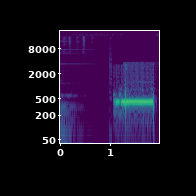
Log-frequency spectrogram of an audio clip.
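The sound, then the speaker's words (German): A telephone call being placed: after a brief silence, a steady mid-pitched dial tone sounds for under a second, marked by a couple of sharp clicks, with no voices. “Ich habe die Vorsitzende des österreichischen Frauenringes, Claudia Frieden, angerufen und dazu befragt.”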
